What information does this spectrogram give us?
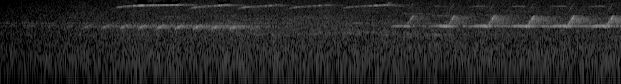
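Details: Spotted quail-thrush in Australia gives very high, thin whistles: a long drawn-out note with faint slurred notes above it, then a quick run of sharp upswept notes, about three a second, over soft hiss.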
